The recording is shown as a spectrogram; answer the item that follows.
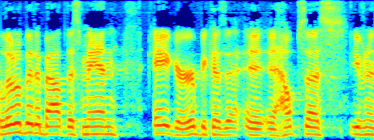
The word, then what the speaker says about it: Agur: And tonight we have a prayer from a man named Agur. That's how I pronounce it, A-G-U-R, Agur, from Proverbs 30.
